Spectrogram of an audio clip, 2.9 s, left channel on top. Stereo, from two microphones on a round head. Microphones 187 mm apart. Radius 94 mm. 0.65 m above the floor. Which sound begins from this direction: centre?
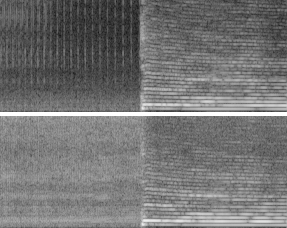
A shout, at 1.4 s.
